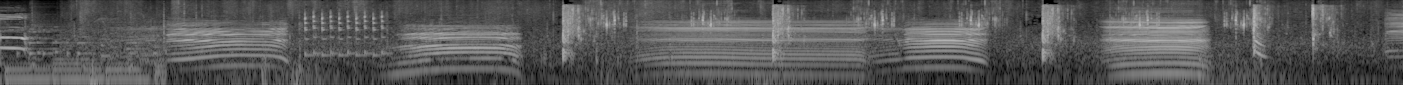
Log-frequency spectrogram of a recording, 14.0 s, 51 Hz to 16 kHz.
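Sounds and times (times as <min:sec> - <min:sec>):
cow mooing: 0:01.1 - 0:05.2, 0:06.4 - 0:09.9, 0:11.0 - 0:12.2.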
